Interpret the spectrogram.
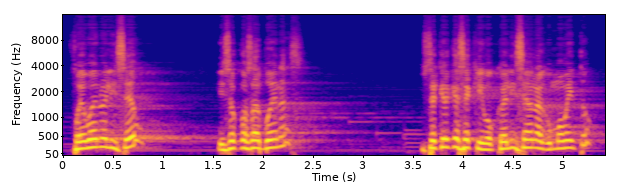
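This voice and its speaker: A man's voice: high-pitched, a little fast, mellow. A man preaching a sermon as pastor, asking the congregation rhetorical questions. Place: church hall. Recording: echoey church hall with faint music.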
